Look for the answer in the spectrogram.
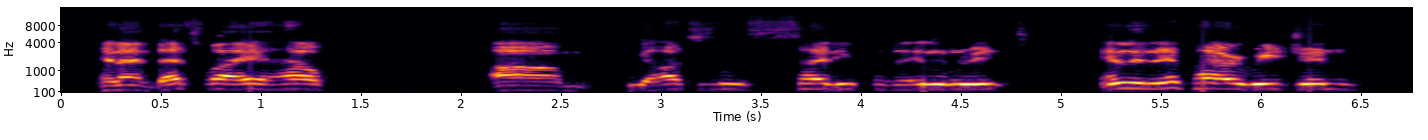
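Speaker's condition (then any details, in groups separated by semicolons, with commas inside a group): Cerebral palsy; speech unaffected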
